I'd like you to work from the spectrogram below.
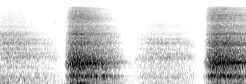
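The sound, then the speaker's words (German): A person imitates the heavy, exhausted breathing of someone after a hard training session: two loud, drawn-out breathy exhales, each following a softer intake of breath, with no talking. “so viel zu laut auch ausatmen, so voll lethargisch.”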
